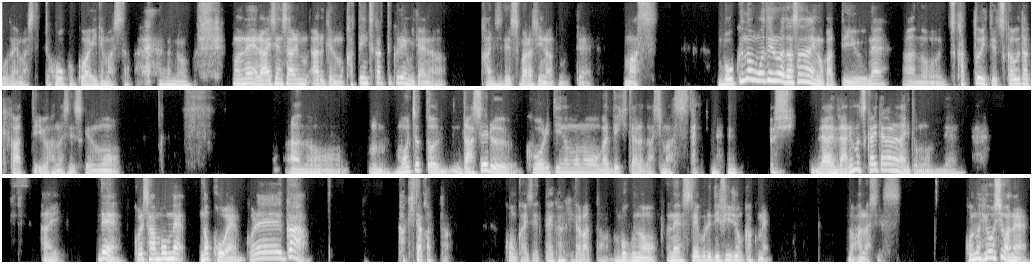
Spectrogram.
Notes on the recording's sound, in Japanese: ZOOMライブの模様です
